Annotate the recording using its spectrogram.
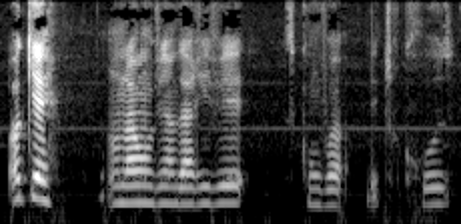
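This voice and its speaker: A woman's voice: fairly low pitch, completely flat delivery, moderate pace, darkish tone, no room sound. A woman with a French accent casually commentating her own video game play, full of frustrated outbursts and stumbling restarts.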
